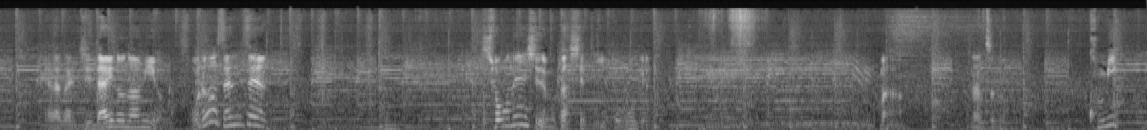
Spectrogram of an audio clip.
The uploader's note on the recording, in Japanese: 録音機材：iPhone7。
